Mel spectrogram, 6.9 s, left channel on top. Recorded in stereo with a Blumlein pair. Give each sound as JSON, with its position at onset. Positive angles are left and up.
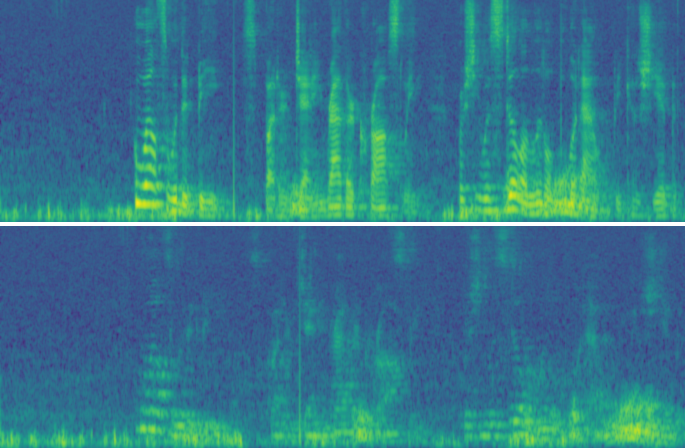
{"t": 1.3, "sound": "a man speaking", "azimuth_deg": 45, "distance_m": 2.5}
